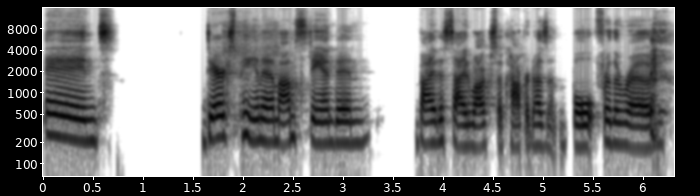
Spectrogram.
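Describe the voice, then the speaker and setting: A woman in her thirties co-hosting a podcast, telling a funny story casually, laughing as she talks and acting out quoted lines. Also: normal speed. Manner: animated, acts out quoted lines with big pitch jumps; frequent laughter while talking. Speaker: podcast co-host.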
